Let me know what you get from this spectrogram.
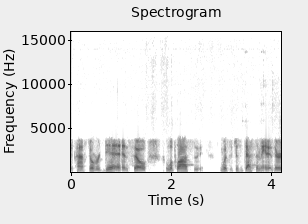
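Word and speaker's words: LaPlace: Yeah, it's pronounced La Place.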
